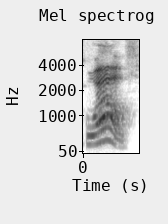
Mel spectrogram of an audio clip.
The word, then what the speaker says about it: Guelph: about the university of guelph um we always say it rhymes with self i don't know if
